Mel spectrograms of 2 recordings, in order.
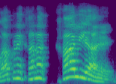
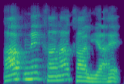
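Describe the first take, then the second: First: It is said in a mildly surprised tone. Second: It is said in a plain, neutral tone. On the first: The listener has already eaten, to mild surprise. "ओ अच्छा, you have already done." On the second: The listener has simply eaten. "इसका simple मतलब यही है कि आपने खाना खा लिया।"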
